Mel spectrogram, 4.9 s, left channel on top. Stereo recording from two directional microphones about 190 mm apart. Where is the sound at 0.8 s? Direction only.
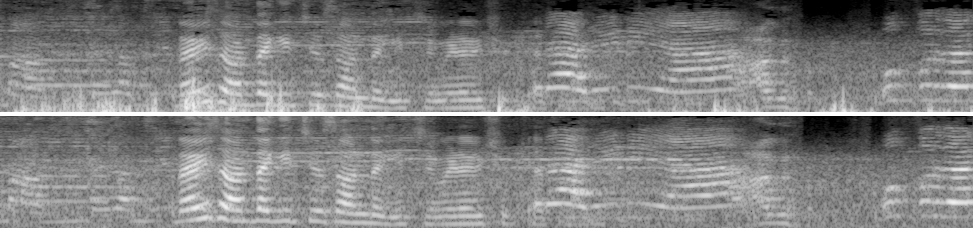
5° left (ahead or behind).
